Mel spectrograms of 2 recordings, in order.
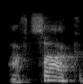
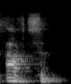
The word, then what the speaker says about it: Avtzin: moved to this country, I've heard this 50,000 different pronunciations to my name. Avtzak, Avtzin, Avtzan, etc. It's Avtzin, 0 vowels, Avtzin. Now, we're walking down the street and oh, so that Avtzan gave a speech and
